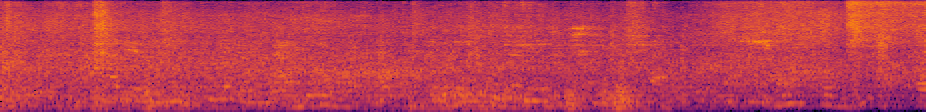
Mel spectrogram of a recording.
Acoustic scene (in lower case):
bus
